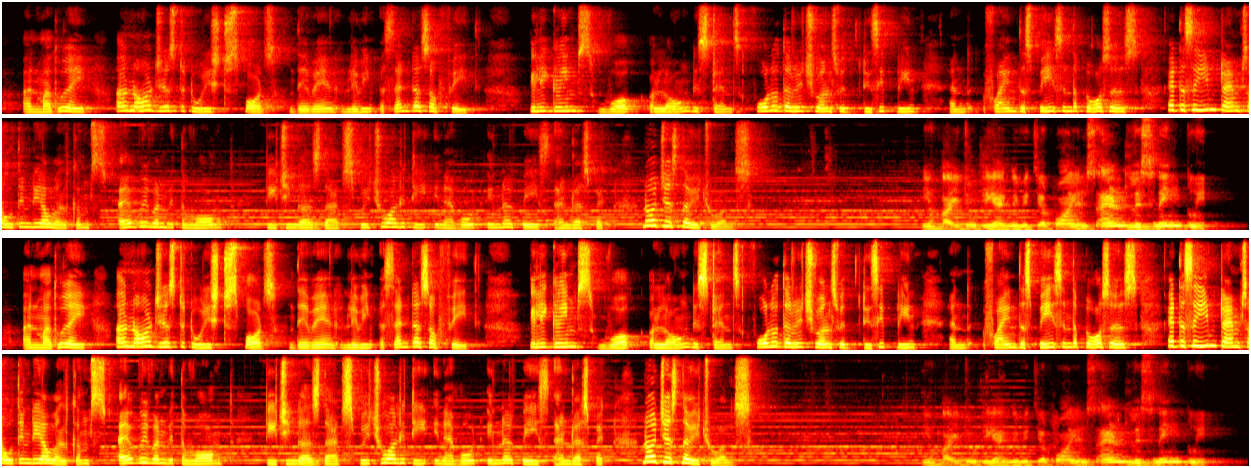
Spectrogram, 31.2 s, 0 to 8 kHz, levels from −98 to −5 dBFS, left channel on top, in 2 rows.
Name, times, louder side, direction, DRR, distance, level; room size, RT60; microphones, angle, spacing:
voice 1, 0.3-1.0 1.4-5.8 6.2-6.3 6.6-18.4 18.9-25.0, right 5 dB, 80° right, 0.6 m, -24 dB
sound 1, 16.8-28.4, right 1 dB, 60° right, 3.5 m, -41 dB
voice 2, 27.1-30.6, left 3 dB, 40° left, 0.6 m, -28 dB
24.0 x 15.0 x 7.7 m
head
